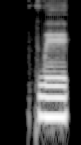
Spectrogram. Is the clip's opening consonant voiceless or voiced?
voiceless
